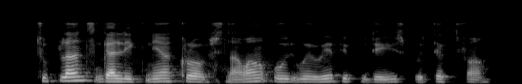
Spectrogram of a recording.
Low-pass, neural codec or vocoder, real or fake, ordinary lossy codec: 7.2 kHz; codec, 16 kHz, 4 kbps, X-Codec, WavLM features, trained on Multilingual LibriSpeech; fake; none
